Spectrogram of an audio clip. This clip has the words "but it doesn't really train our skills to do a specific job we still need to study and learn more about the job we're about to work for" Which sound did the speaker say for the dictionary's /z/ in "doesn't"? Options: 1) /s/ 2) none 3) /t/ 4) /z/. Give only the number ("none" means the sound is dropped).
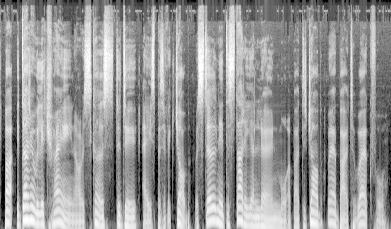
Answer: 4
